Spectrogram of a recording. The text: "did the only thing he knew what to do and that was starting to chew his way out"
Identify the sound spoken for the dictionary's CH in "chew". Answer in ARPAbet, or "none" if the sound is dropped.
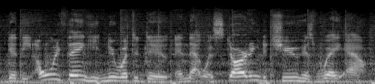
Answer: CH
